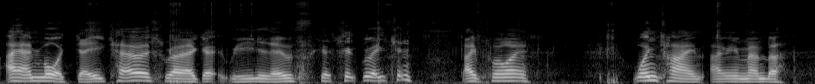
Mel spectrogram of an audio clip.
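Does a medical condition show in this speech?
Yes: cerebral palsy; mild, ataxic type.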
